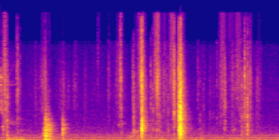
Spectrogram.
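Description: Tarot cards shuffled and drawn during a reading: several crisp riffling bursts and soft slaps of cardstock, sparse and close, with quiet gaps between.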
